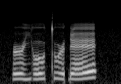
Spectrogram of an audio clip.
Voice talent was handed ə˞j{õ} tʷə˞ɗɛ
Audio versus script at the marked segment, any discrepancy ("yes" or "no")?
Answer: yes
